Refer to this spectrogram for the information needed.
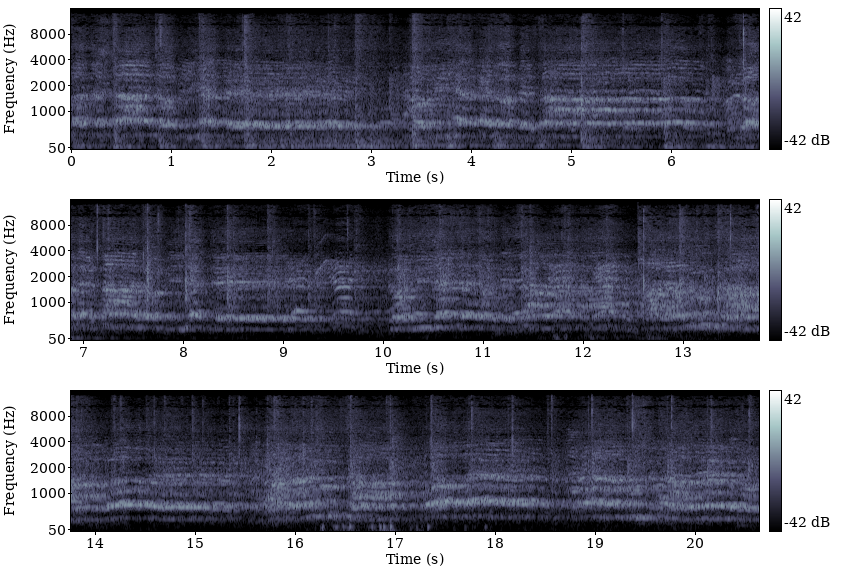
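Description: The Fuenlabrada football team celebrates together in the locker room after a victory, shouting and chanting in unison with loud, rhythmic cheers and whoops that keep going without pause, a rowdy victory chorus.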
